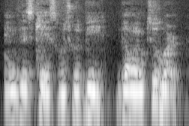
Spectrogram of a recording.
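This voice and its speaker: A man gives a short, casual spoken lecture, talking loosely with many asides and fillers. His lowish voice is level, mellow and a little slow, picked up at a distance from the mic with roomy echo.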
